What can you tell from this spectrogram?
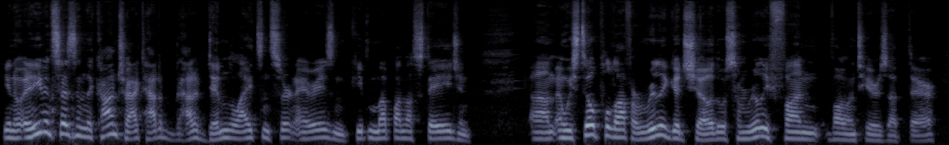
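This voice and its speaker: A man's voice: medium pitch, expressive, fast talker, a little mellow. A man co-hosting a live online hypnosis show, chatting casually with lots of restarts and fillers over a video call. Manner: rambling, many restarts and fillers. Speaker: hypnotist co-host. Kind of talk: casual live-stream chat.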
